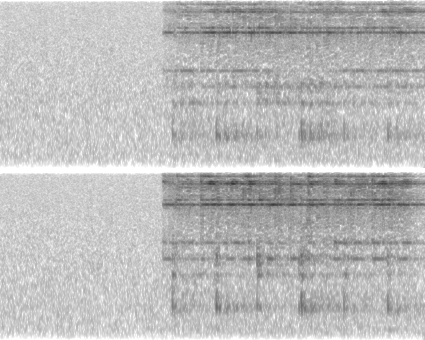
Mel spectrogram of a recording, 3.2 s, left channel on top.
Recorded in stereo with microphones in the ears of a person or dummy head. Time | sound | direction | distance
1.2 | keys jangling | 55° right (ahead or behind) | 6.5 m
